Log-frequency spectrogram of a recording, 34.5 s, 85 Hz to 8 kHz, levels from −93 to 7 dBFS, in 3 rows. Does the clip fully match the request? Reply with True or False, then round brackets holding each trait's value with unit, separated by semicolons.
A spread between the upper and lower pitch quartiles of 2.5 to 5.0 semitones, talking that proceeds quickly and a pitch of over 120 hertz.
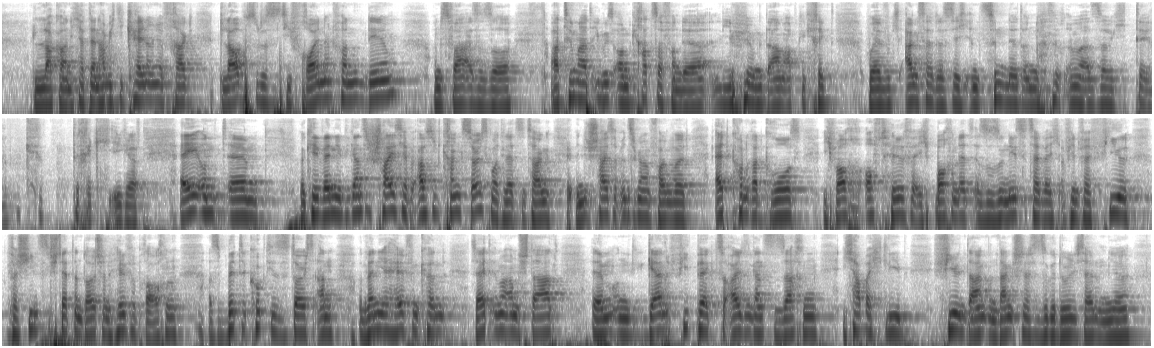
True (2.8 semitones; 255 wpm; 140 Hz)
